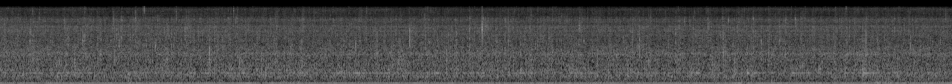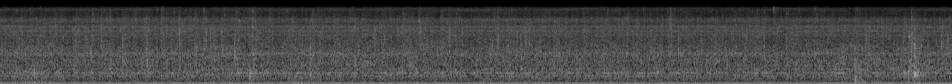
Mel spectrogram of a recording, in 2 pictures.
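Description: Chicken curry in a wide karahi pan sizzling and bubbling over high heat, a steady hiss that does not change, with a low steady hum under it.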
